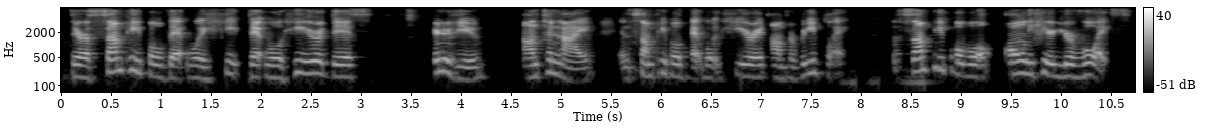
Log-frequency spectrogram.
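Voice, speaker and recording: A woman hosting an online interview show, warm and encouraging, who calls her guest "sis". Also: deep voice, no echo. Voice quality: speaks from personal experience of hair loss. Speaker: host. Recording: dry, muffled sound.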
